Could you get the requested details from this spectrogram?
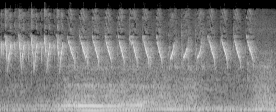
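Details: A yellow Bon canary delivers its Ciblek-style song as an even string of high, downward-sweeping chirps at roughly four per second. A faint low hum runs underneath.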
